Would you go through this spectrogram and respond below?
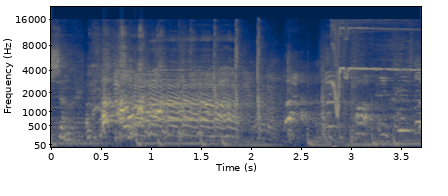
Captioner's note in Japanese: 笑い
